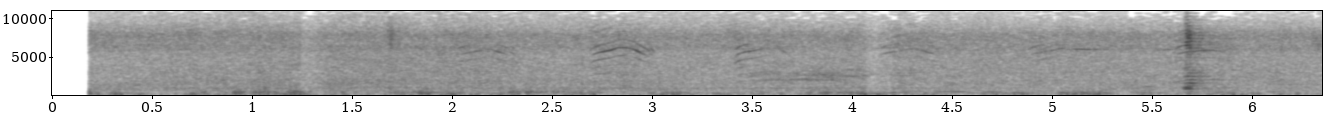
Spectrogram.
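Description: Wind buffeting the microphone over seaside street ambience, with a few faint high bird chirps in the middle and a short, pitched honk near the end.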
